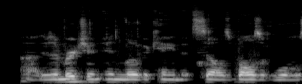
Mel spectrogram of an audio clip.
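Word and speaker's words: Lovakengj: says on the wiki that it's Browns lova cane Lobeck engine rhymes with novocaine there's a merchant in lava cane that sells balls of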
